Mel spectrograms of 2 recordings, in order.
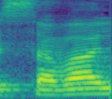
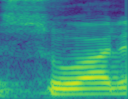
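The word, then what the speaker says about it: سؤال: مصدر ورب ہے، سوال، یہ سوال نہیں ہے، یہ سوال ہے، سین کے پیش کے ساتھ، سوال اصل تلفظ۔ تو اس کے علاوہ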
